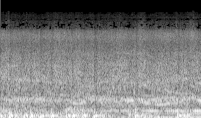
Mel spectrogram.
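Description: Loud stadium crowd noise from a packed football stand, with music and its steady held notes coming in about halfway through.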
